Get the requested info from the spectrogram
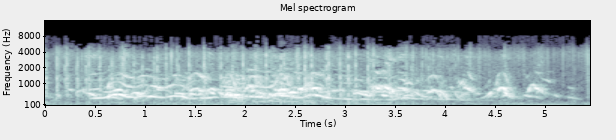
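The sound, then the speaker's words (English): Woodpeckers in a forest pecking away at toadstools in quick, steady tapping, a busy rattle of sharp knocks that runs throughout, with high, wavering twitters and chirps warbling over the top. “Woodpeckers, to action. Let no bird stop his work till the last toadstool is pecked away.”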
